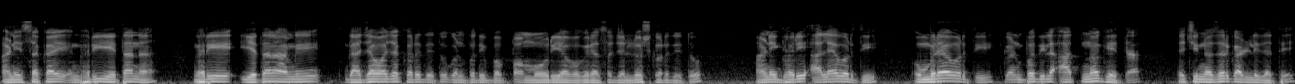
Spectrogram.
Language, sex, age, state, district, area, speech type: Marathi, male, 30-45, Maharashtra, Mumbai City, urban, spontaneous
